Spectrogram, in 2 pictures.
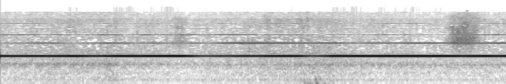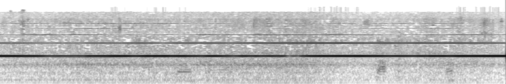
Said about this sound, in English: Sirens probably stopped.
